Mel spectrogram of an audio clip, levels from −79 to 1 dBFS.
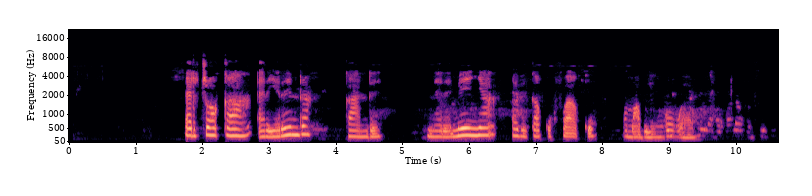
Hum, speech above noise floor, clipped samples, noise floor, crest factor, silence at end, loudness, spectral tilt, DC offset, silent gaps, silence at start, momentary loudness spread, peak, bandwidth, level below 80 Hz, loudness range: none; 57 dB; under 0.1%; -74 dBFS; 18 dB; 0.2 s; -17 LUFS; -5.5 dB/octave; under 0.1%; none; 1.75 s; 20 LU; 0 dBFS; 7.8 kHz; -64 dBFS; 6 LU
